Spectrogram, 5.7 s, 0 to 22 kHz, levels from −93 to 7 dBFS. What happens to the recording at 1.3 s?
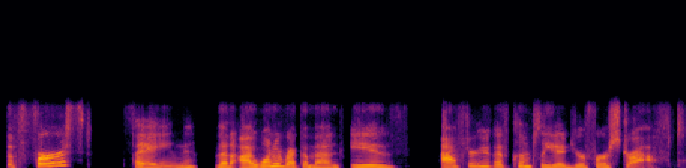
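The speech at 1.3 s, like the rest of the clip, is passing through Opus voice compression running in its SILK linear-prediction mode at a low rate, which fits a bitrate around 12 kbps. The coder keeps only a wideband signal, so nothing above about 8.6 kHz survives, and it describes the excitation coarsely. The damage is plainly audible: the speech sounds muffled, hoarse and a little robotic, with the crisp top end of consonants gone.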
